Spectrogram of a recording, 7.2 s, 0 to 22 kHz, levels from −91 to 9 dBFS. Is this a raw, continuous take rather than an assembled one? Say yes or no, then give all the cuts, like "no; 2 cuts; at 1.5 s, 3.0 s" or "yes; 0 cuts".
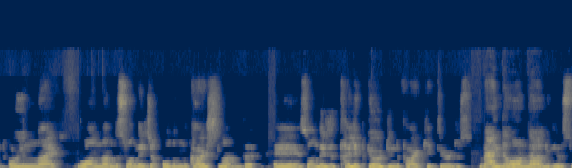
no; 2 cuts; at 3.4 s, 5.9 s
